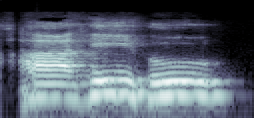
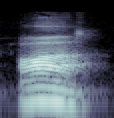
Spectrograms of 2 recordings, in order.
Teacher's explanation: এ হাটা গলা থেকে মানে জোরে করে হলকুম থেকে আওয়াজটা দিতে হবে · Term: বড় হা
